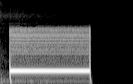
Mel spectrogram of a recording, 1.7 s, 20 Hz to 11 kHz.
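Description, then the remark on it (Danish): A single steady telephone ringing tone, pitched at the note A, from an outgoing call to a mobile number made by Radio 24 in Copenhagen, Denmark: one clear electronic beep lasting about a second, loud, then silence. No voices. “Så vidt jeg ved, at det er jo en A-tone.”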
